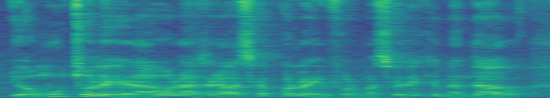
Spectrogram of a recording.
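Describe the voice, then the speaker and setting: Earnest man in a roomy echo. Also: racing. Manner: earnest and reflective, with frequent "eh" hesitations. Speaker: spiritual therapist. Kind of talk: casual spoken monologue. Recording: roomy echo from a distant mic, faint rumble.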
